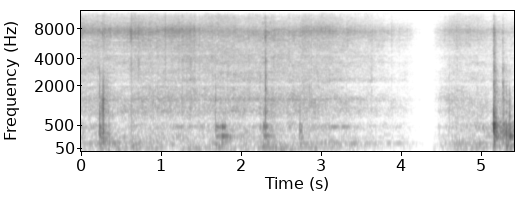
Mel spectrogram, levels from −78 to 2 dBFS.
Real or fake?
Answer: fake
